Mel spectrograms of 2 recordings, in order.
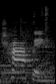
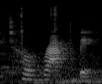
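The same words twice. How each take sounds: First: The word is said plainly, without extra vowels. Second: The word is drawn out with an added vowel. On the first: "instead of saying trapping" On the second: "They do sneaky extra vowels between consonants. Like you draw a word out"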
